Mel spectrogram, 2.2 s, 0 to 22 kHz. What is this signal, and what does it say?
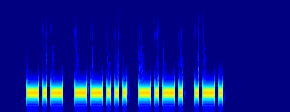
Morse code, heard as a keyed tone, about 40 wpm, 700 Hz. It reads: K7CR
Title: USA Call Signs - 4 Characters - 6x Character Spacing - 40wpm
